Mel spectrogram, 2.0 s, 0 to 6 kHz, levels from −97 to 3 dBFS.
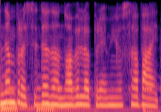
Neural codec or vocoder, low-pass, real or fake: none; 5.4 kHz; real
